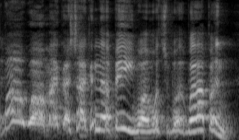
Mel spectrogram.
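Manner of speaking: high-pitched startled whoa; a man who just heard he'll die, jumping way up in pitch; shocked disbelief. Retold or imitated. Man hears birds foretell his death, high shocked cry. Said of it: "And the man's like".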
